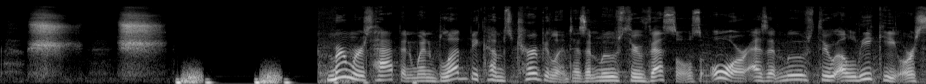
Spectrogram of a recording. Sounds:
speech, heart murmur, heart sounds

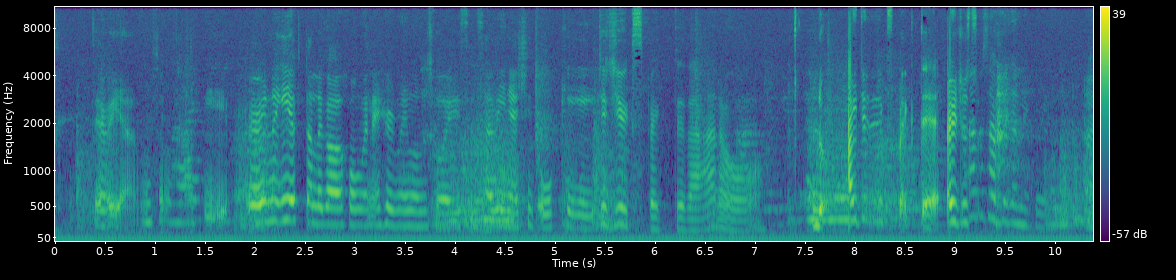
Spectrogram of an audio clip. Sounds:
speech

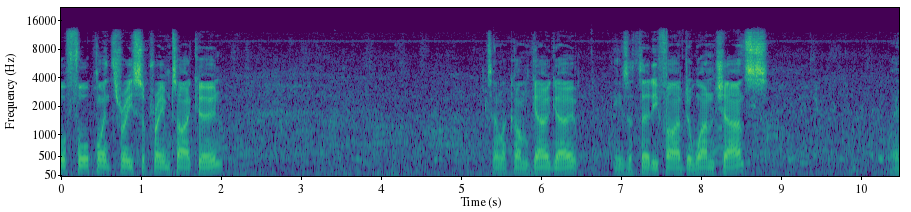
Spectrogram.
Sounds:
speech

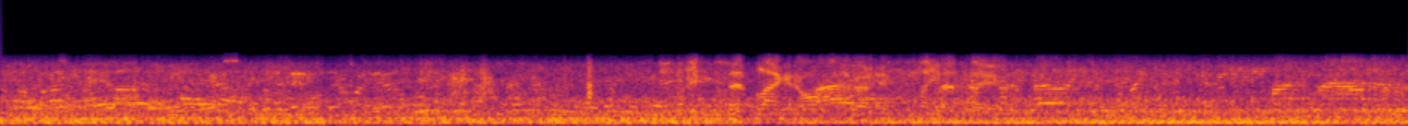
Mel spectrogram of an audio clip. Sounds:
speech, vehicle

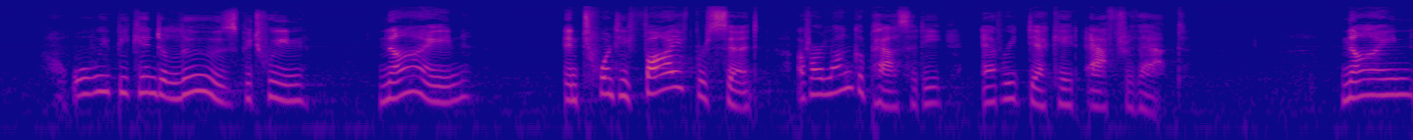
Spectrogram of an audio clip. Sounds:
speech

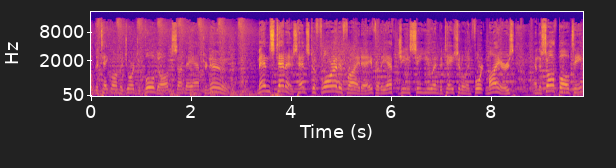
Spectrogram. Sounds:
music, speech

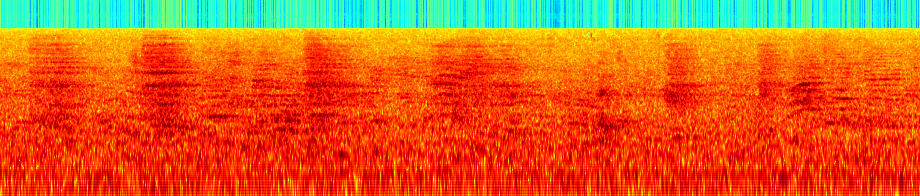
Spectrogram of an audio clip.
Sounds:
speech

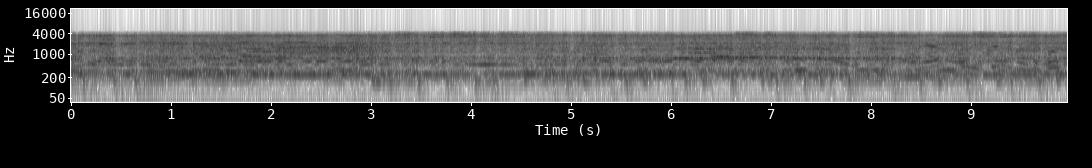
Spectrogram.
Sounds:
speech, music

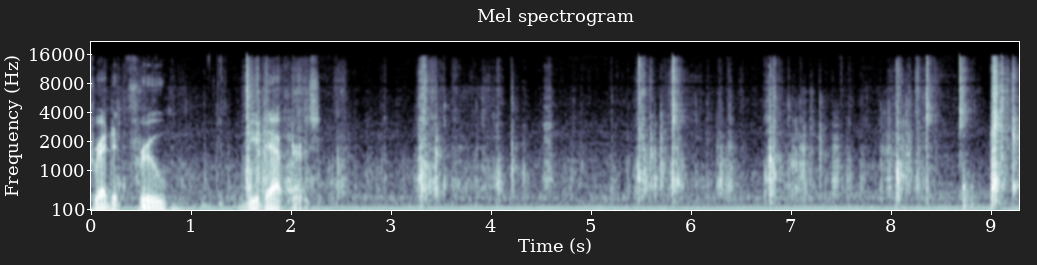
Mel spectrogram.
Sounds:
speech

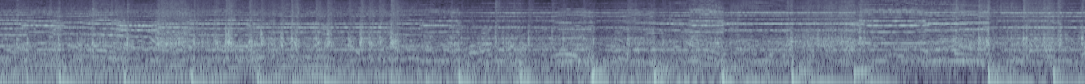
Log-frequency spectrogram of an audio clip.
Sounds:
speech, music

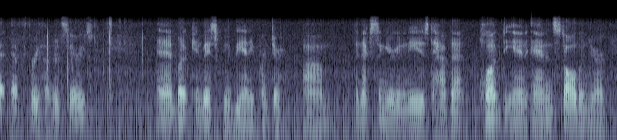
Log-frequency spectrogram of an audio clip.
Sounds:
speech

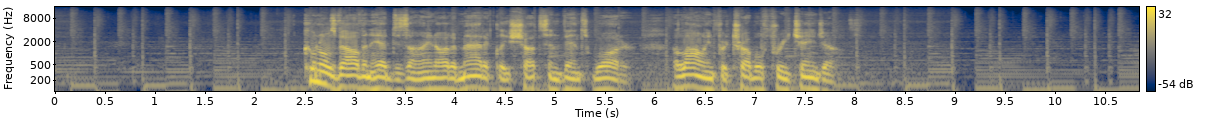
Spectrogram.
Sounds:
music, speech

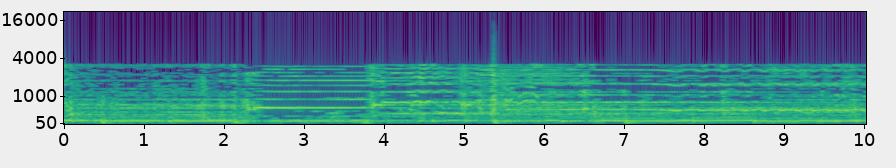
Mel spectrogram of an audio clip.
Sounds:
inside a large room or hall, music

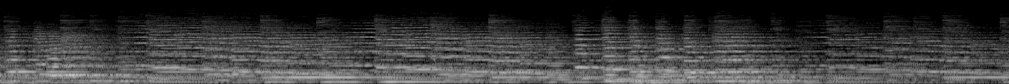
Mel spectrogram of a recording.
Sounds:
musical instrument, music, violin

